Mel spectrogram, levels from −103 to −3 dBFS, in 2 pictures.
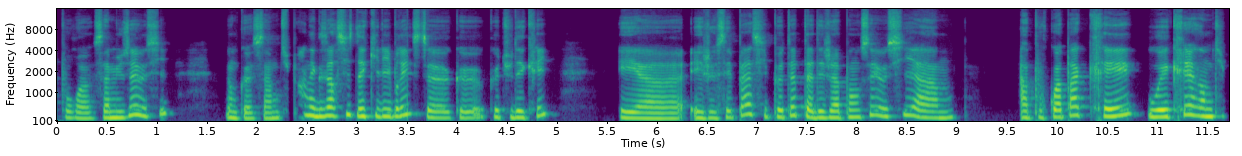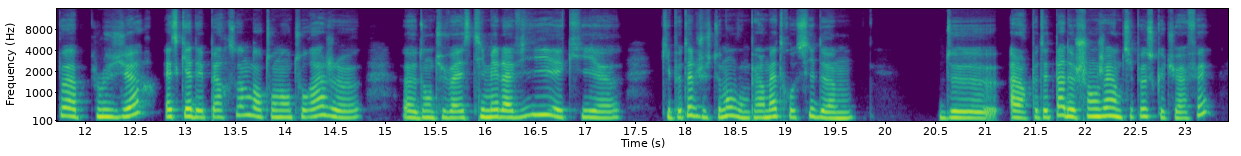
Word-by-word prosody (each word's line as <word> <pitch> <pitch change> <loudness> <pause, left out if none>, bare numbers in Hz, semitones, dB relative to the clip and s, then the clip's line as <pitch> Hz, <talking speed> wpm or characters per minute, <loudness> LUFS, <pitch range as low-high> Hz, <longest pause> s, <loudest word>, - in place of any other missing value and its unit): pour, 200 -4 -5
heu, 180 - -4
s'amuser 200 +8 +1
aussi. 275 +6 -4 0.6
Donc, 190 -2 -2
heu, 180 - -2
c'est 180 0 -4
un 185 - -2
petit 195 - -11
peu - - -23
un - - +2
exercice 265 +4 +3
d'équilibriste, 245 +4 0
heu, 195 -1 -2
que 195 +4 -5
que 220 - -2
tu 215 0 -7
décris. 210 - -2 0.7
Et 190 -2 +2
heu 175 -1 0
et 195 -1 0
je 190 - -4
sais 205 +3 -4
pas 290 +8 -1
si, 255 -7 -6
peut-être, 265 +6 -1
tu 240 - +4
as - - +2
déjà 205 +1 +1
pensé 220 +6 -3
aussi 245 +3 -1
à, 210 -5 0
mmh, 195 +2 -3 0.7
à 205 -1 0
pourquoi 215 +3 0
pas 275 +1 +2
créer 275 +3 +2
ou 225 0 +4
écrire 270 +5 +3
un 245 -1 +6
petit 245 +1 -11
peu 260 +1 0
à 245 - +5
plusieurs? 240 - +1
Est-ce 230 0 +3
qu'il 245 - +3
y - - +7
a - - +1
des 215 - +2
personnes 225 +6 -4
dans 240 -3 +1
ton 220 -1 -1
entourage, 225 +5 0
heu, 210 +1 -2 0.4
heu, 200 -1 +2
dont 205 +1 0
tu 195 +2 -4
vas 200 0 +1
estimer 220 +3 +2
l'avis 250 +8 +2
et 230 -4 +2
qui, 220 -1 -2
heu, 195 +2 -3 0.4
qui 220 - -2
peut-être, 250 +5 +1
justement, 225 +4 0
vont 210 -5 +1
permettre 220 +4 0
aussi 215 +4 -2
de, 210 - +2
mmh, 185 +1 0 0.9
de 195 -1 +1
alors 200 -2 +2
peut-être 215 0 -2
pas 280 - +3
de 235 - +7
changer 240 +3 +4
un 255 -2 +6
petit 230 +1 -5
peu 240 +2 0
ce 240 - -5
que 205 - -3
tu 190 0 -5
as 190 - -4
fait, 315 - -5
220 Hz, 220 wpm, -21 LUFS, 200-245 Hz, 0.9 s, y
